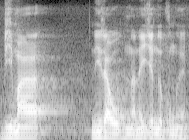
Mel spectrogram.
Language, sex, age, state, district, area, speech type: Bodo, male, 60+, Assam, Chirang, rural, spontaneous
